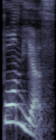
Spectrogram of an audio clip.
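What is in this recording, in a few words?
"понъяс" Komi, female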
